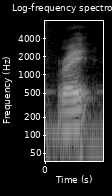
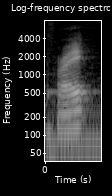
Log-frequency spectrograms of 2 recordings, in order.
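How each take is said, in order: Both takes have the same delivery.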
